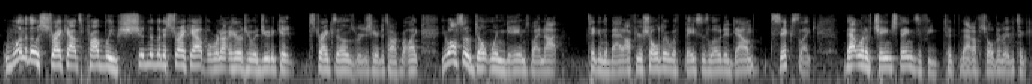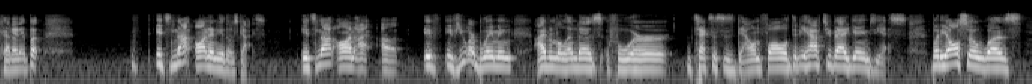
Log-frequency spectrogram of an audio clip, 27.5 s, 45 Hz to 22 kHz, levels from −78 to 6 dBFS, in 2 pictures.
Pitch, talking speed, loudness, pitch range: 150 Hz, 210 wpm, -18 LUFS, 135-170 Hz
